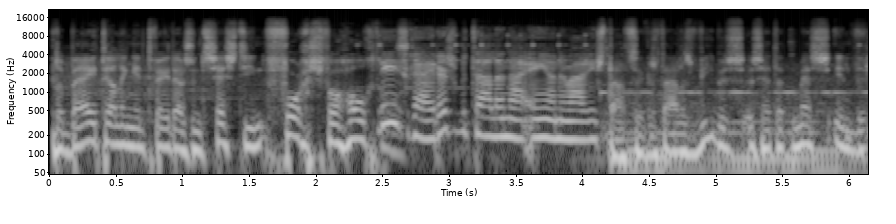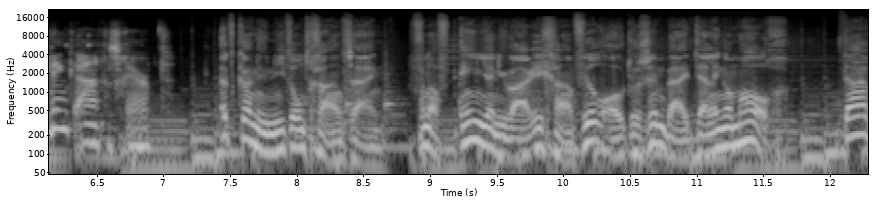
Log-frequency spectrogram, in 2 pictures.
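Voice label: Dutch, advert, Variabel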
